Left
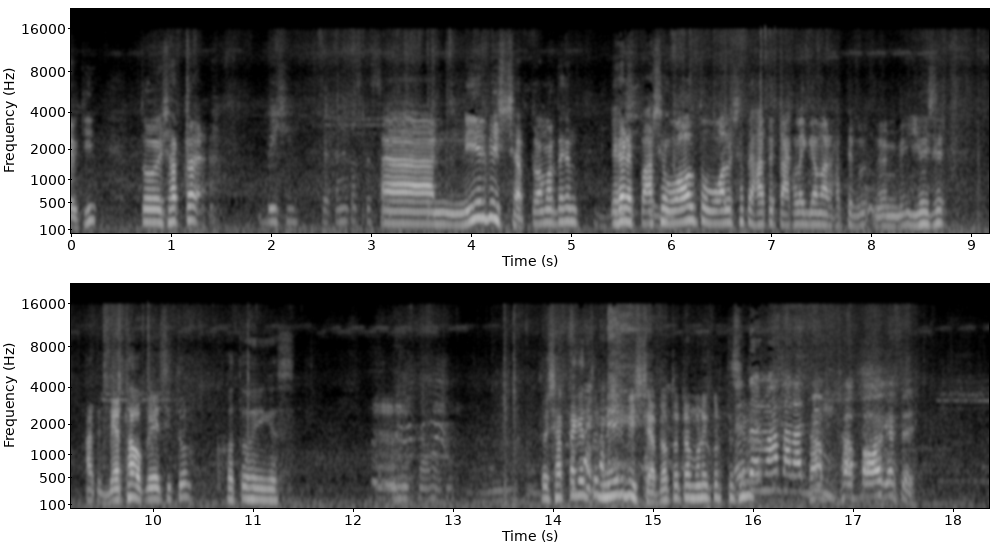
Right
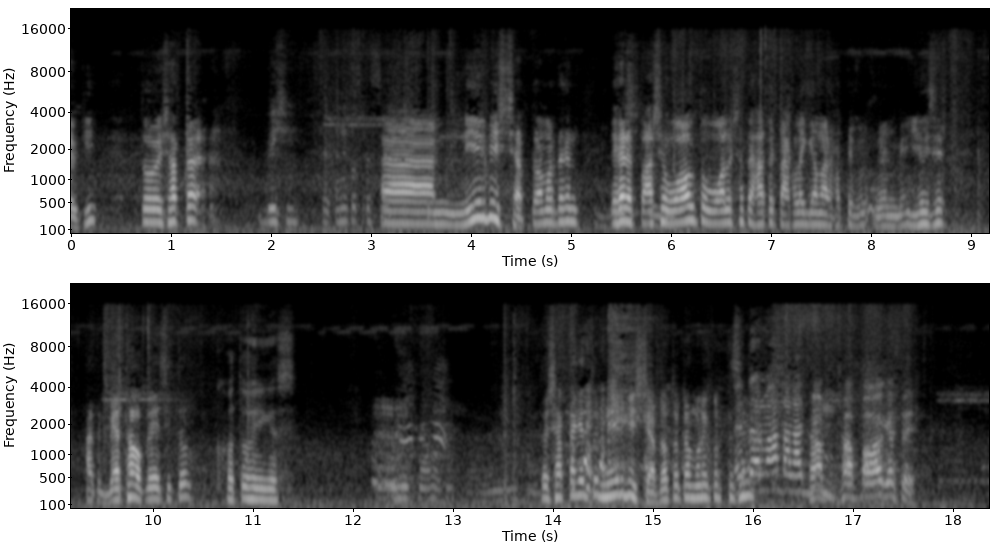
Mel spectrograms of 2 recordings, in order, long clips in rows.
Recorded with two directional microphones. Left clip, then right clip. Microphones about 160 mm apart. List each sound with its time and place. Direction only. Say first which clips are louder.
0.7 s speech: left 1 dB; 30° right (ahead or behind)
3.1 s speech: left 2 dB; 20° right (ahead or behind)
6.0 s speech: even; 20° right (ahead or behind)
13.8 s speech: left 2 dB; 20° right (ahead or behind)
14.3 s speech: even; 25° left (ahead or behind)
14.6 s speech: left 2 dB; 15° right (ahead or behind)
16.0 s speech: left 3 dB; 35° left (ahead or behind)
16.5 s speech: left 1 dB; 60° left (ahead or behind)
